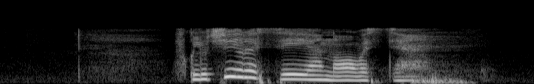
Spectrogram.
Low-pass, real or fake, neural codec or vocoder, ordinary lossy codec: 5.4 kHz; real; none; none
